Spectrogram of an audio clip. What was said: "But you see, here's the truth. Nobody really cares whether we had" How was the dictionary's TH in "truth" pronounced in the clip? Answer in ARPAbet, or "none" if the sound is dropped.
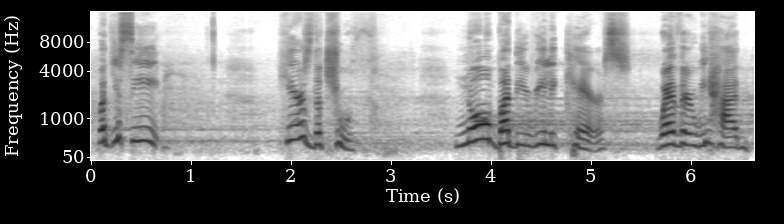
TH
